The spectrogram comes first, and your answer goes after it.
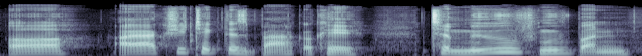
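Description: A young man giving casual gaming commentary, excitable and jumpy, yelping when startled. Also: fairly high pitch, a little fast, slight background noise. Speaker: gaming channel host. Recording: commentary over game music.

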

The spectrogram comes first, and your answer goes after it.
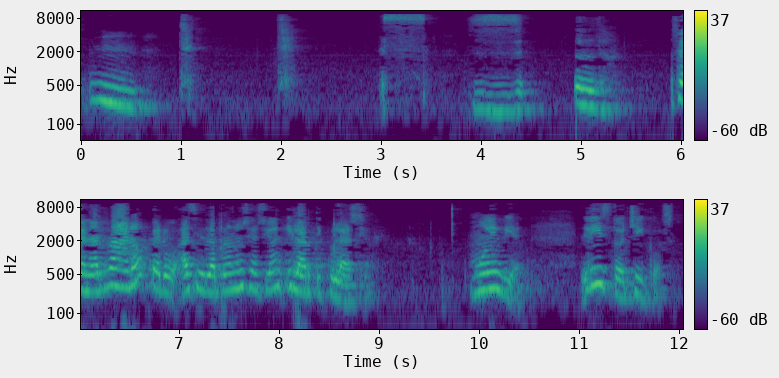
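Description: A woman's voice: high-pitched, darkish tone. A middle-aged woman, teaching an English phonetics class on TV and explaining sounds step by step, mixing in English. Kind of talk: televised class lecture.

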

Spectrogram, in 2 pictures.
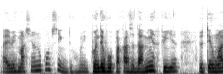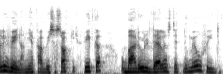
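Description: Slow, weary low-voiced woman. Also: dull audio. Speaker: local resident. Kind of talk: interview testimony.

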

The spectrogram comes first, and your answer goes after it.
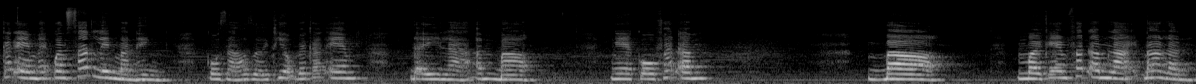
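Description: High-pitched lady teacher going real slow, spelling sounds out for little kids, faint hiss behind. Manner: slow, clear, drawn-out pronunciation of sounds. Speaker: primary school teacher. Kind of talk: online first-grade reading lesson.

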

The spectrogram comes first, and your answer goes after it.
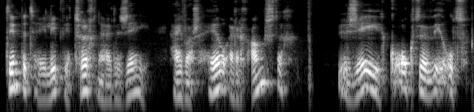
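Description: Calm woman storyteller for a fairy tale, slow and mellow. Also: very deep voice. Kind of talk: reading a fairy tale aloud.

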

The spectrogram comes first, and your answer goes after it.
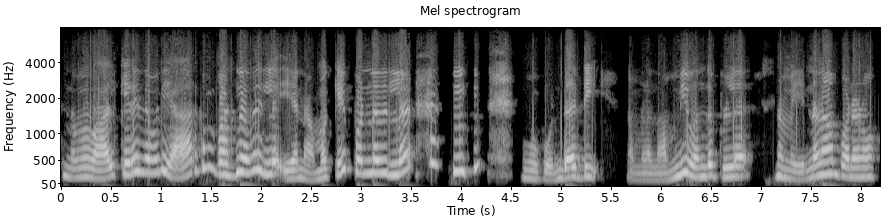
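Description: A man's voice: high voice, very animated, normal speed, darkish tone, no room sound, highs cut off. A man voicing a playful young husband. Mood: scheming. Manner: teasing and playful. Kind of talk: Tamil cartoon voice acting.

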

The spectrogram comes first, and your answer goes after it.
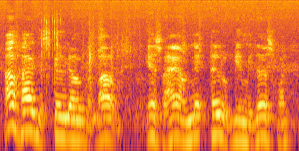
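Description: A man's voice: fairly high pitch, a little fast. A man chatting casually about pipe tobacco, pipe in mouth, folksy and repetitive. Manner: folksy, drawling, repeats himself. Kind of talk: casual vlog chat. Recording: noisy home recording.

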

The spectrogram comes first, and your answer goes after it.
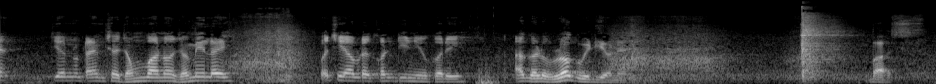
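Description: A male vlogger, chatting casually to viewers on his phone camera as he goes about town. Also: fairly high pitch. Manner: chatty, greets viewers warmly with devotional calls. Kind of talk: casual vlog chat. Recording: noisy street background.

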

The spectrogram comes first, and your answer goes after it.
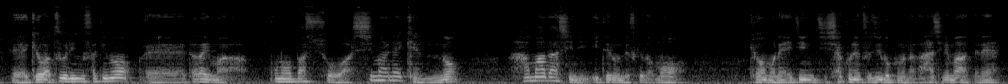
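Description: Slightly tipsy after drinking for an hour, a middle-aged motorcycle touring vlogger with a Kansai accent rambles casually to his viewers as a livestreamer would, full of chuckles and side remarks. His voice is on the low side and darkish, and the small lodging room has noticeable background noise.

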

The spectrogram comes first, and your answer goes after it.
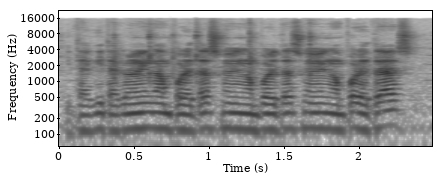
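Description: A young man from Spain with a Spanish accent, giving live gameplay commentary, excitable, bursting into shouts and playful taunts. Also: medium pitch, very fast. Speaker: gaming commentator. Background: electronic background music.

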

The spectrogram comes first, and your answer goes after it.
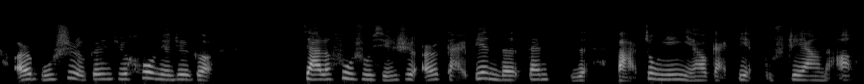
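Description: Female teacher, high voice, patient repeat-after-me drills, dry slightly muffled sound. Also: dry recording. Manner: slow, repeated word drills. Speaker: language teacher. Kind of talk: lesson.

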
